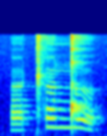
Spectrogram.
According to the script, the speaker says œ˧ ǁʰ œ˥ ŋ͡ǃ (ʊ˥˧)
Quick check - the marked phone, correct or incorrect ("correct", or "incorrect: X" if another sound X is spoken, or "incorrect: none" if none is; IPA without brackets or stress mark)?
incorrect: ɵ˥˧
